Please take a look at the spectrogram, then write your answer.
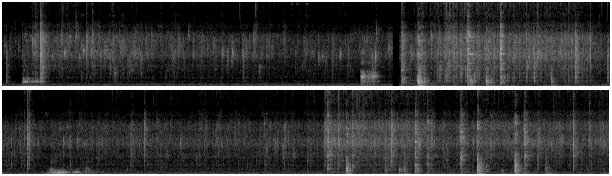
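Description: Onion and curry leaves fry in a pan with a continuous sizzle, frequent stirring scrapes and utensil knocks, and a brief pause partway through before the crackling resumes louder.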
